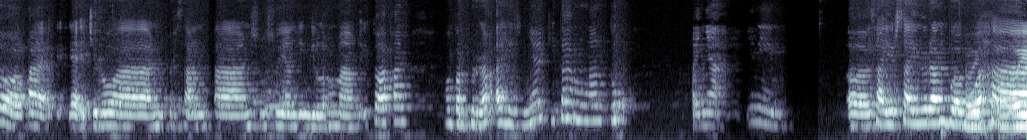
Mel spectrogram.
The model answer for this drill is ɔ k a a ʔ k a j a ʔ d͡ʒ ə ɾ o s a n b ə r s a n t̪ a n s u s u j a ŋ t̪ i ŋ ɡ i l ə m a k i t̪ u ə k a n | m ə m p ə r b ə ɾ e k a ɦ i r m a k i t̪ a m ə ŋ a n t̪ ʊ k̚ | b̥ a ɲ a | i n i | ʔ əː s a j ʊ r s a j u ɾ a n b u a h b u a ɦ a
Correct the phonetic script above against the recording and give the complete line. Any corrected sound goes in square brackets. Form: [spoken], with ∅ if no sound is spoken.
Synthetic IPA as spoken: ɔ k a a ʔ k a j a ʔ d͡ʒ ə ɾ o [∅] a n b ə r s a n t̪ a n s u s u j a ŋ t̪ i ŋ ɡ i l ə m a k i t̪ u [a] k a n | m ə m p ə r b ə ɾ [a] k a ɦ i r [ɲ] a k i t̪ a m ə ŋ a n t̪ ʊ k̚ | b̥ a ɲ a | i n i | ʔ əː s a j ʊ r s a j u ɾ a n b u a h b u a ɦ a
